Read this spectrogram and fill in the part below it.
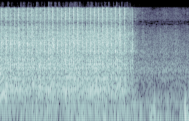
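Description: A sewing machine runs fast and steady while stitching a blouse hook strip, with a rapid close mechanical chatter that stops abruptly, followed by a few soft handling knocks.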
